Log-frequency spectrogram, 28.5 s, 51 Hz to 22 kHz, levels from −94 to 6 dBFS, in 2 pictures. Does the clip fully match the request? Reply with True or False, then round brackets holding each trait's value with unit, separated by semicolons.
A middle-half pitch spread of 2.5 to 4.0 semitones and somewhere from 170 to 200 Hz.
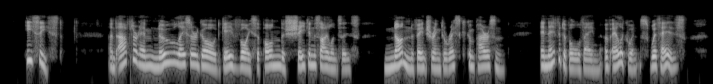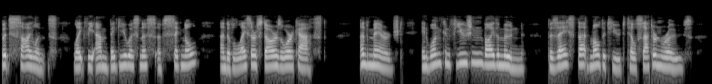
True (3.4 semitones; 185 Hz)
